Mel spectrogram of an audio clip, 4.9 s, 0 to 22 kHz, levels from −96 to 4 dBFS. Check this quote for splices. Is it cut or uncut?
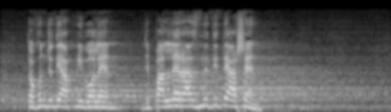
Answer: uncut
